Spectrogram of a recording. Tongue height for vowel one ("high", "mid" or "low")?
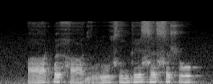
low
